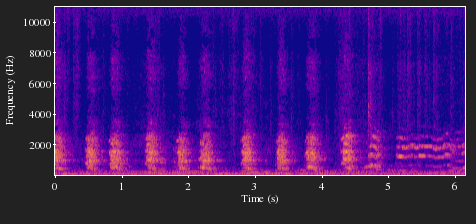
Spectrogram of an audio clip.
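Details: Boxer named Tyrion, three years old, working on basic engagement training; a string of rough, noisy bursts comes roughly every half second, then gives way near the end to a few thin, steady whistled tones.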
